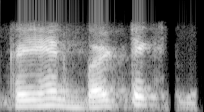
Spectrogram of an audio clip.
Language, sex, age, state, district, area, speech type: Manipuri, male, 18-30, Manipur, Kakching, rural, conversation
